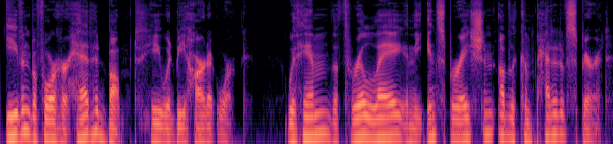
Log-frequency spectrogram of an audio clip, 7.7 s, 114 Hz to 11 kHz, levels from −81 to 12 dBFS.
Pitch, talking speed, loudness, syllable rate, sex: 115 Hz, 190 wpm, -17 LUFS, 5.2 syllables/s, male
